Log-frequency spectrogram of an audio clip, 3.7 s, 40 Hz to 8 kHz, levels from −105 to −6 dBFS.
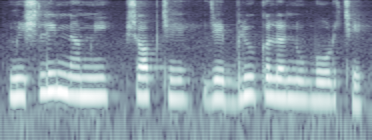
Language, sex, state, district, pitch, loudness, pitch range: Gujarati, female, Gujarat, Valsad, 205 Hz, -15 LUFS, 190-215 Hz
